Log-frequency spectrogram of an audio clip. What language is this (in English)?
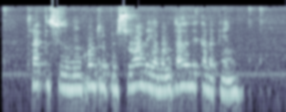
Galician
